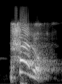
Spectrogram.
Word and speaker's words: peddle: place to place so petal can you please give me all the information except for the definition yeah so the only pronunciation is petal it's a verb and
